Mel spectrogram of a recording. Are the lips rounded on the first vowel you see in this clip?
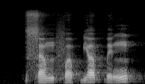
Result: no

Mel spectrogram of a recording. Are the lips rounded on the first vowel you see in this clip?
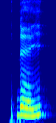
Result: no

